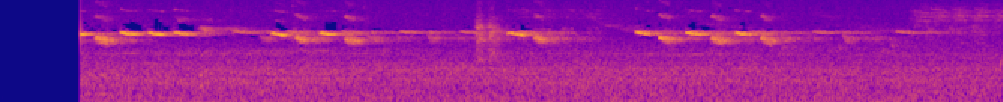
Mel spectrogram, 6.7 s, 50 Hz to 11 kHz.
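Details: Great tit fledglings leaving the nest in Ostwald, France, on 14 May 2021: bursts of thin, high chirps in quick clusters, several short notes per burst, with pauses between groups and a faint steady background hiss.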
